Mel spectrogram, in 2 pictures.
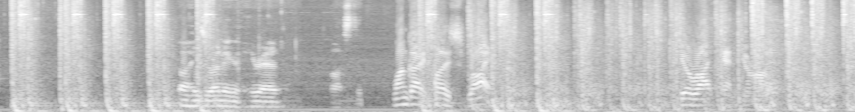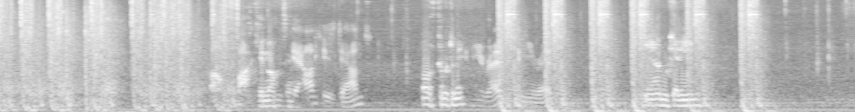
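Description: A rifle fires rapid shots in bursts.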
